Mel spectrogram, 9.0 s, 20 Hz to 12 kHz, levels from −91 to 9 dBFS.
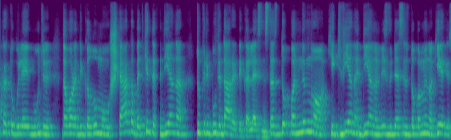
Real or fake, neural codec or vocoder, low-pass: fake; codec, 24 kHz, 0.9 kbps, WavTokenizer, large speech release; 10.8 kHz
